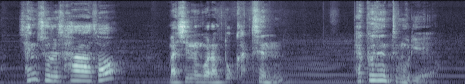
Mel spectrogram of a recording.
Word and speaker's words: 사: 지금 그림에서 보시는 것처럼 옆으로 표시되어 있거나 오른쪽에는 사시미 없죠 예 오 칭 이 사진이에요 그 침을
